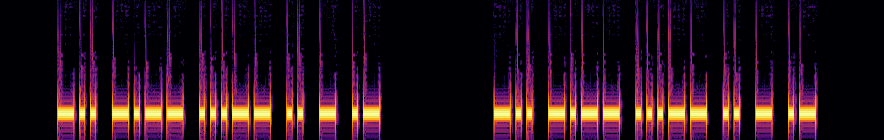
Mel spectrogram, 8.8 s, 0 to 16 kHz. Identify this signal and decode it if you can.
Morse code, heard as a keyed tone, about 22 wpm, 700 Hz. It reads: DY3ITA DY3ITA
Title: DXCC-100 Call Signs - 6 Characters - Repeated 3x - 22wpm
